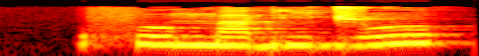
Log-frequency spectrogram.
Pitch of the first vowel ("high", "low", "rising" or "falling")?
low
